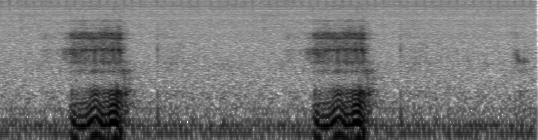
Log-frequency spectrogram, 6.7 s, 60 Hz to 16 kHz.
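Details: Snoring during sleep: loud, rough snores on each in-breath, about 20 breaths a minute, quiet between.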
